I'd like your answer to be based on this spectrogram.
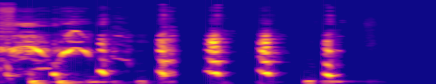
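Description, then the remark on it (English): A voice imitates a cat's meow, starting with a drawn-out call and then a quick run of short, rhythmic meows, moderately loud before falling silent. “That's just gonna be like the intro sound for the end of the introduction for all of these.”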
